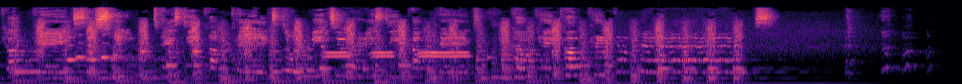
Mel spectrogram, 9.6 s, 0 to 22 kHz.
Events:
0.0s-7.5s: female singing
0.0s-8.4s: music
0.0s-9.6s: background noise
3.2s-3.5s: beep
3.7s-4.0s: beep
4.2s-4.7s: beep
8.5s-9.6s: giggle

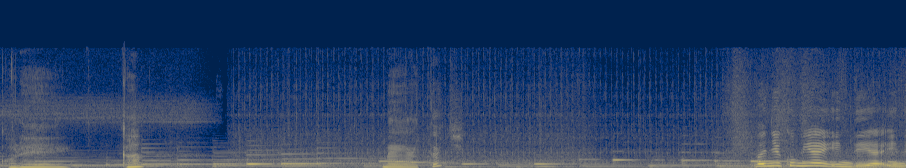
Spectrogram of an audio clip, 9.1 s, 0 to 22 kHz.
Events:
0.0s-9.0s: music
0.0s-0.6s: female speech
1.2s-1.4s: female speech
1.6s-2.2s: breathing
2.3s-7.3s: sewing machine
3.8s-4.6s: female speech
7.1s-7.5s: surface contact
7.6s-9.0s: female speech
7.7s-8.0s: surface contact

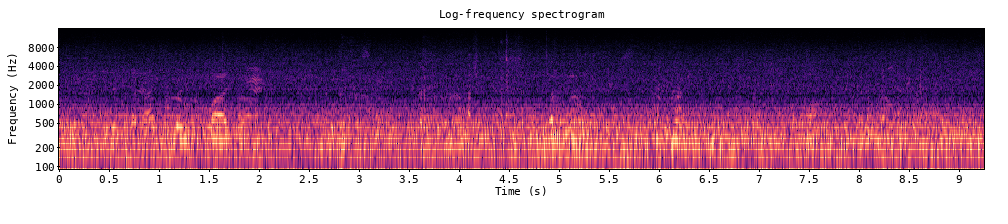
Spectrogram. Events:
0.0s-9.2s: medium engine (mid frequency)
0.3s-2.0s: male speech
3.5s-3.7s: generic impact sounds
4.0s-4.2s: generic impact sounds
4.4s-4.5s: tick
4.8s-5.7s: human voice
6.0s-6.3s: human voice
7.3s-7.7s: human voice
8.1s-8.5s: human voice

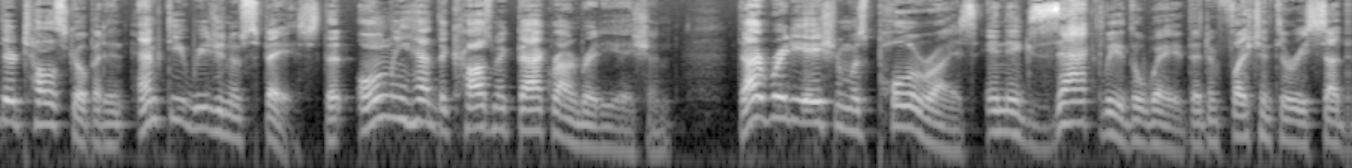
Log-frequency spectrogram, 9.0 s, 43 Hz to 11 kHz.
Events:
0.0s-4.6s: male speech
0.0s-9.0s: background noise
4.4s-4.5s: tick
4.6s-4.7s: tick
4.6s-4.9s: breathing
5.0s-9.0s: male speech
7.3s-7.4s: generic impact sounds

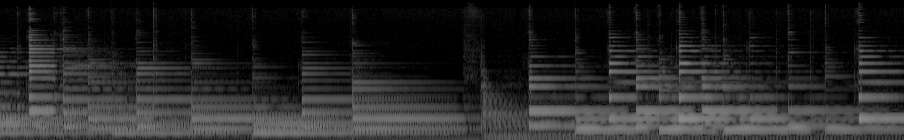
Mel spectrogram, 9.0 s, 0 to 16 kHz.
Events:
0.0s-9.0s: music

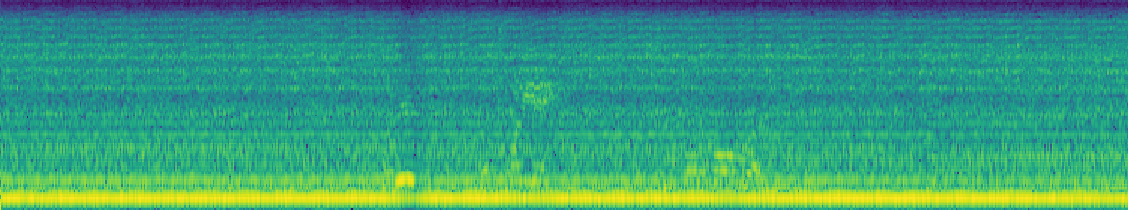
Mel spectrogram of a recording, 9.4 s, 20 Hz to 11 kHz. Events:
0.0s-9.4s: mechanisms
3.2s-3.5s: male speech
4.0s-4.8s: male speech
5.5s-6.5s: male speech

